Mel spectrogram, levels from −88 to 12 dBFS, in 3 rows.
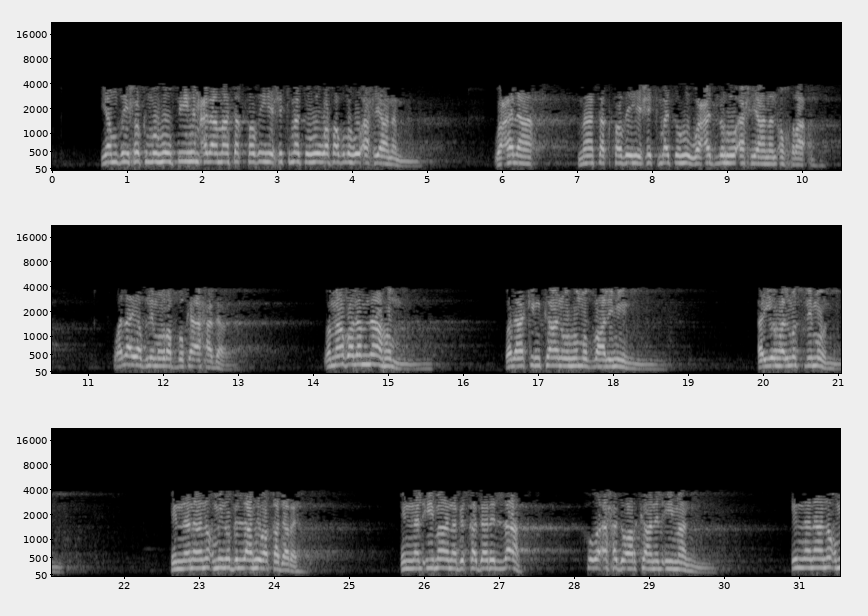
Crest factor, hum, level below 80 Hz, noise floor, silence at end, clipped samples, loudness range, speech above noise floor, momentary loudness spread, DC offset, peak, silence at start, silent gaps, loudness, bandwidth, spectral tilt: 16 dB; none; -62 dBFS; -73 dBFS; 0 s; under 0.1%; 4 LU; 53 dB; 14 LU; under 0.1%; -6 dBFS; 0.65 s; none; -21 LUFS; 4.1 kHz; -10 dB/octave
